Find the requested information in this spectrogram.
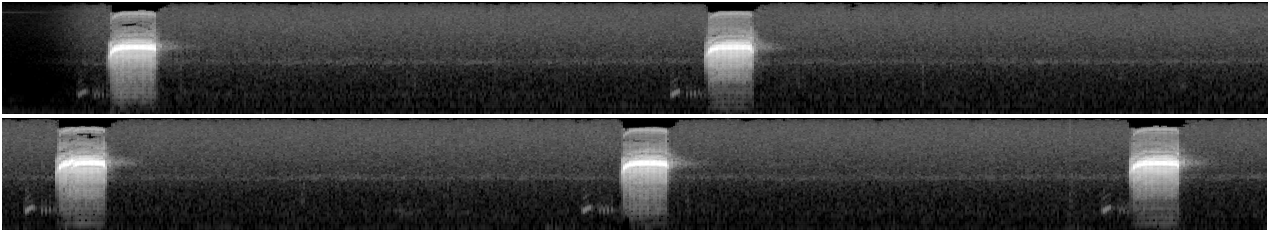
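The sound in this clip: An American woodcock gives five loud, nasal, buzzy peent calls, evenly spaced about three seconds apart, each one short and sharp and set alone against near silence.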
